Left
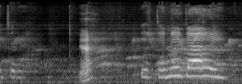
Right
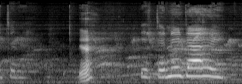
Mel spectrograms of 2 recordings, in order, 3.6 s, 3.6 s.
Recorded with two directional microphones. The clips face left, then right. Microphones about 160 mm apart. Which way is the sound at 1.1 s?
35° right (ahead or behind).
